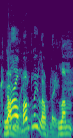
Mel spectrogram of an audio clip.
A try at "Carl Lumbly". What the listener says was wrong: Lumley. I think the B is silent.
